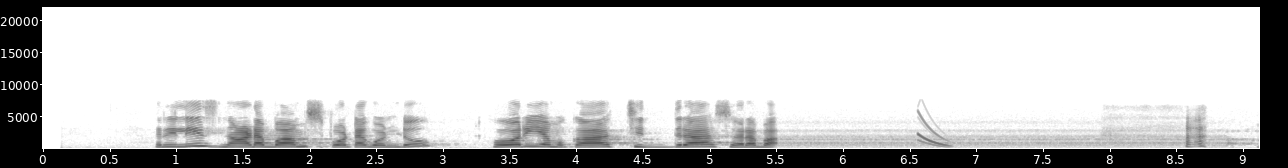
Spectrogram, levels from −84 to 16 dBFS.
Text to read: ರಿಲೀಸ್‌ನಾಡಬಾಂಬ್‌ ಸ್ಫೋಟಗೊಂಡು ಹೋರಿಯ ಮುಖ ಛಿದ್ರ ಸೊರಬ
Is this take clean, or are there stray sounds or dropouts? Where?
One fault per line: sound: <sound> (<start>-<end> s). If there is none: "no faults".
sound: chirp (6.6-6.8 s)
sound: laugh (7.9-8.7 s)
